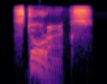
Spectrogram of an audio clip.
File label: "storax", British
